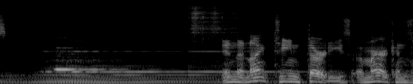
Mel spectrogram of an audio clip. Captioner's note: rattle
